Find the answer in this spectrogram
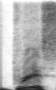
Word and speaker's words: bris: the pronunciation was different I used to call them both Brie but no Bri is a cheese bris is you know when the mo goes and removes the foreskin at a whole ceremony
